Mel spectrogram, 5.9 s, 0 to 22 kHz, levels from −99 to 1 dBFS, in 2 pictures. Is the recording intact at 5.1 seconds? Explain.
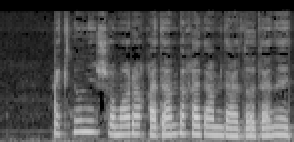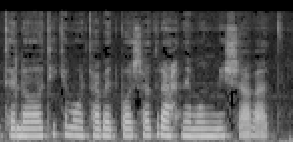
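No. At 5.1 seconds the speech sits inside a run of clock drift buffer slips from 0.55 to 5.22 s. A short click recurs every 1.17 s, about five in all. Each is likely a block of roughly thirty samples dropped or repeated as two mismatched clocks drift apart.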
